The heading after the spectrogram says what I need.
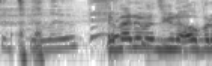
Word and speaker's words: Cthulhu: Salulu. How do you say it? Cthulhu. Bravo. It's a Tulu.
